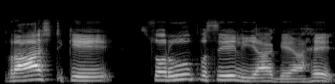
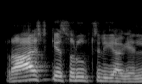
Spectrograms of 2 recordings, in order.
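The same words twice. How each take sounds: First: Slow, word-by-word repeat, slightly lower; drawn-out, evenly spaced words; slow dictation. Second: Said in the usual way. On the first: Shown as a demonstration. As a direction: dictate it slowly for students to write. Teacher repeats answer slowly as dictation.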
